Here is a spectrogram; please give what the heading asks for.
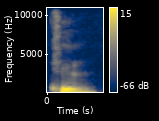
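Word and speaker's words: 공: let's take the word Kong which means ball in Korean Kong has the vowel o which makes the round o sound now let's take another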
